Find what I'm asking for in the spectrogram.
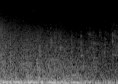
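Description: Confringo blast spell in Hogwarts Legacy, a single deep booming explosion with heavy low rumble, loud and close, filling the brief moment without any voices.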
